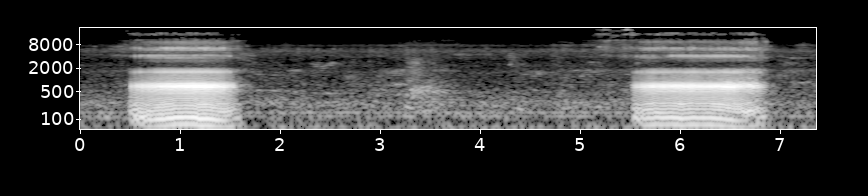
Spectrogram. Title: Exhausted Franky Franks… Tony is snoring 💤 in the background, too. ♥️ #pugs #mypug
